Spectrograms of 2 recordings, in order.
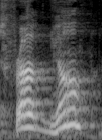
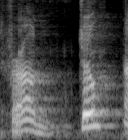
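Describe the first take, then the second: First: Said in the usual way. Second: Frog jump shouted louder, insistent; louder command. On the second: Acted. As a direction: bark it louder since nothing happened. Frog ignores first command.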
